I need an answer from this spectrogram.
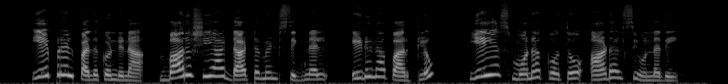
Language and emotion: Telugu, neutral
